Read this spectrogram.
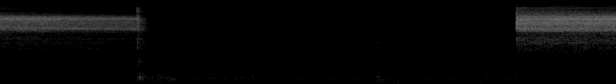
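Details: Pressure testing of a low-cost COVID-19 mechanical ventilator prototype using pneumatic valves: loud hissing gas flow stops with a valve click, then near silence about four seconds before hiss restarts; pneumatic valve cycling.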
